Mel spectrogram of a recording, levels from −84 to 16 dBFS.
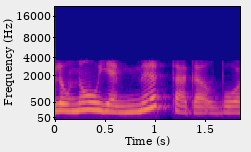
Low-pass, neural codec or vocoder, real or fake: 3.6 kHz; codec, 16 kHz, 2 kbps, FunCodec, trained on LibriTTS, 25 frames a second; fake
